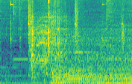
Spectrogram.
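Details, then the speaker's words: Engine had a no-start after new plugs. The starter whirrs and the engine coughs, then catches briefly into a rough idle. The cause was a fuel pump wired in reverse, starving the engine; reversing the wiring let it run. "Alright, so I might have had the pump reversed. So I'm gonna try this now. There we go. Yeah, I just had the pump in reverse."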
